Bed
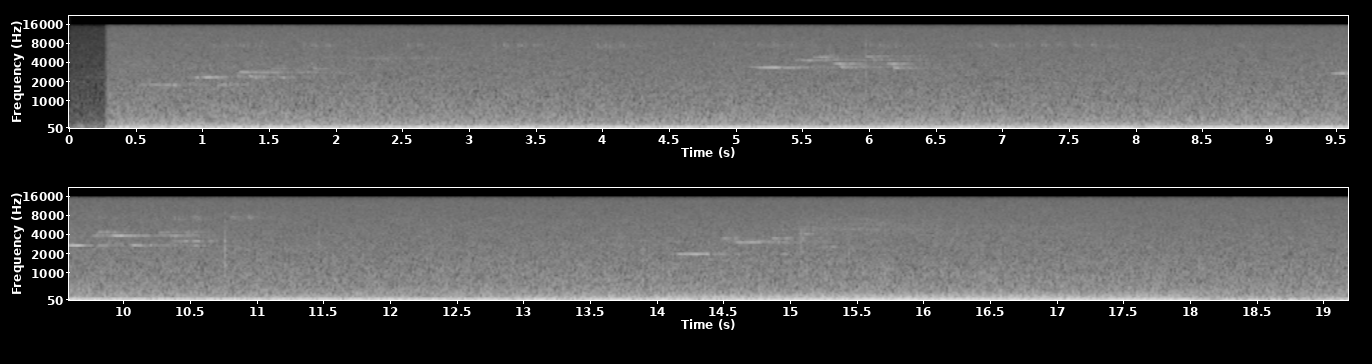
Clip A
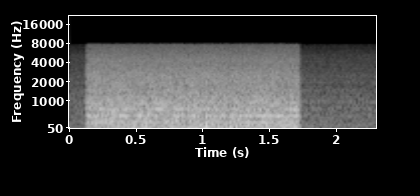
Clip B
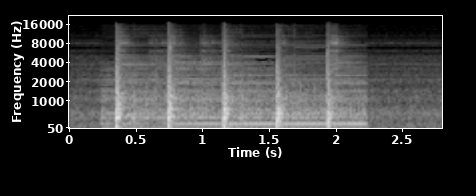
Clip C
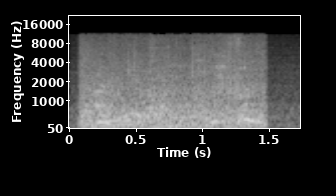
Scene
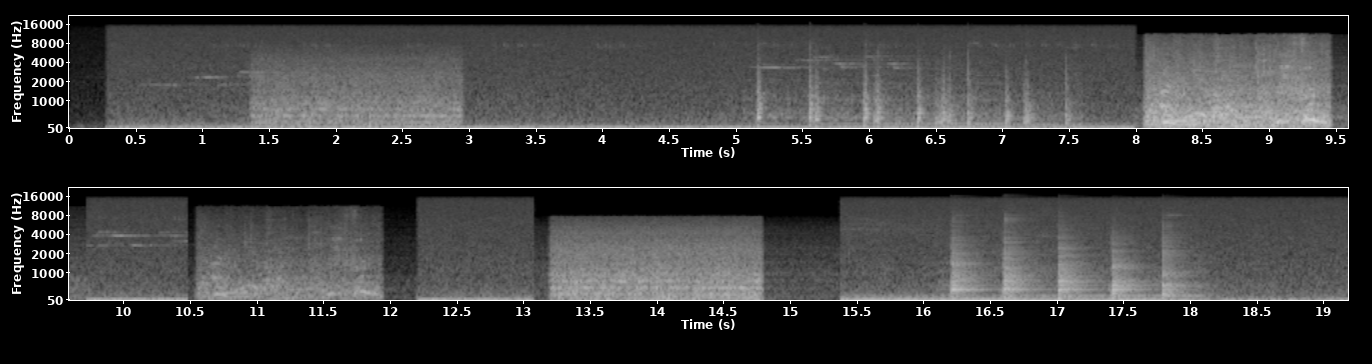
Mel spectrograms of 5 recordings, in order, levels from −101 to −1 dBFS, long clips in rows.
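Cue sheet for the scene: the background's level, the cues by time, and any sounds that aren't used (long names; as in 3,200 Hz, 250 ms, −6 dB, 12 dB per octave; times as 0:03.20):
bed −18 dB
0:01.23: mix in A −13.5 dB
0:04.81: mix in B −16 dB + delay with pitch and tempo change per echo 368 ms, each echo −3 semitones, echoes 3
0:07.99: overwrite with C −1.5 dB
0:10.47: overwrite with C −14 dB
0:13.07: overwrite with A −9 dB
0:15.86: mix in B −15.5 dB + peak hold with a decay on every bin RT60 0.79 s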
